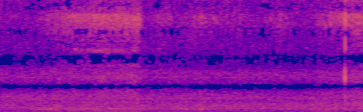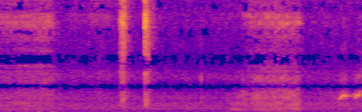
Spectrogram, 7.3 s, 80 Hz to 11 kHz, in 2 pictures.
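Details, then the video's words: Tuck, a 12-week-old Olde English Bulldogge puppy, snores during an indoor nap: soft, low, rasping breaths in a small room with a faint steady background hum and a couple of brief clicks. "Snoring Olde english bulldogge @ 12 weeks"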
